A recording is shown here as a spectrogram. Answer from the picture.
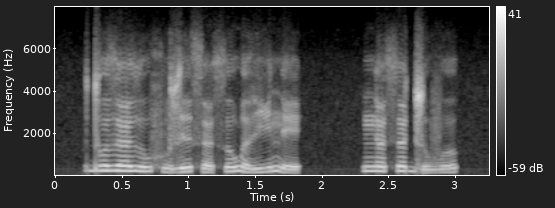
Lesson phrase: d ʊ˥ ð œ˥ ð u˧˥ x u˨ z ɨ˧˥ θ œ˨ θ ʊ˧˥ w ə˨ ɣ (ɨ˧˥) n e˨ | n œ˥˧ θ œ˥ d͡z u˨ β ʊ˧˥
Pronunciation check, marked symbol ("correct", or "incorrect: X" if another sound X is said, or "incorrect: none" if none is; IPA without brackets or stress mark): incorrect: i˧˥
